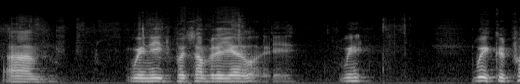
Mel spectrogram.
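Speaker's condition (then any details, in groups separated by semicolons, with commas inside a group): Parkinson's; severe, shaking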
